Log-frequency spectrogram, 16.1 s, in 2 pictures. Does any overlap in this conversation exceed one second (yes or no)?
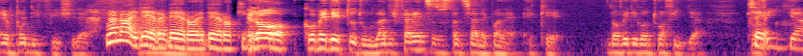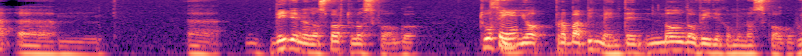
yes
